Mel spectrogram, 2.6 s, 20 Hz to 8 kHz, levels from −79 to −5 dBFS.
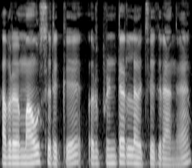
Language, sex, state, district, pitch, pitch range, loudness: Tamil, male, Tamil Nadu, Namakkal, 120 Hz, 110-125 Hz, -18 LUFS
